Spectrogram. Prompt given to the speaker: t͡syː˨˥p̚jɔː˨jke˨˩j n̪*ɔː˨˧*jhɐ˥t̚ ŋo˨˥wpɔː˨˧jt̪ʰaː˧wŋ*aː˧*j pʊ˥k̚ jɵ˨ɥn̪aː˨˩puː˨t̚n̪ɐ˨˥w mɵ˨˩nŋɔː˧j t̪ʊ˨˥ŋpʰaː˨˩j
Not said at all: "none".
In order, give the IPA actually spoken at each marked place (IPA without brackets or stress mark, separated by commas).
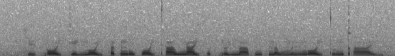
ɔː˨˧, aː˧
